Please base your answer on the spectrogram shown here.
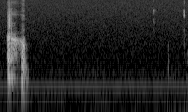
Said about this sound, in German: Muss ich mich gerade kurz mal räuspern.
